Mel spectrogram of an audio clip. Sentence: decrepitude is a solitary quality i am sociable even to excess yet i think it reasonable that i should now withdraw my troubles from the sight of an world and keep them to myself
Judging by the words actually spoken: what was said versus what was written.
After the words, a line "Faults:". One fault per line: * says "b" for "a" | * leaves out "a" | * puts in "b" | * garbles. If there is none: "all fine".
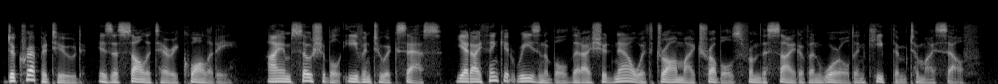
decrepitude is a solitary quality i am sociable even to excess yet i think it reasonable that i should now withdraw my troubles from the sight of an world and keep them to myself
Faults:
all fine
